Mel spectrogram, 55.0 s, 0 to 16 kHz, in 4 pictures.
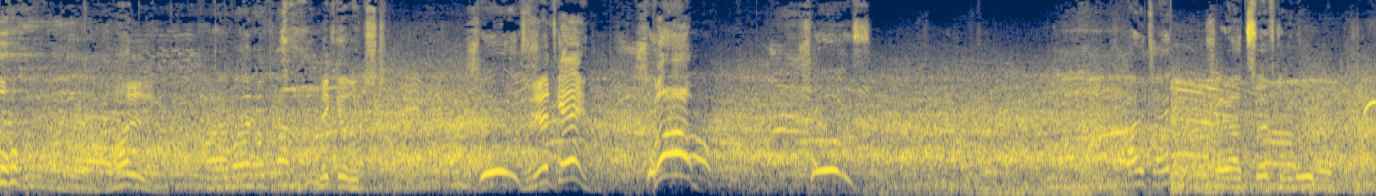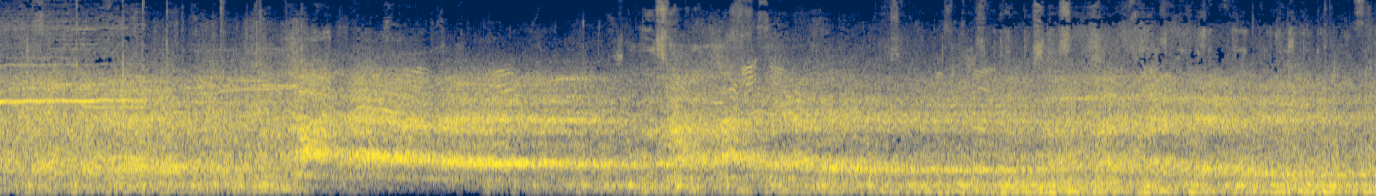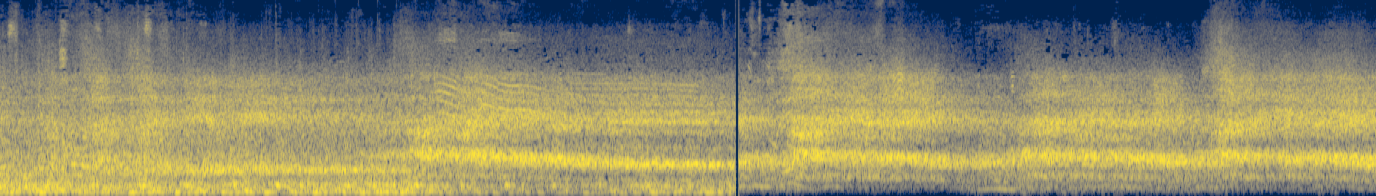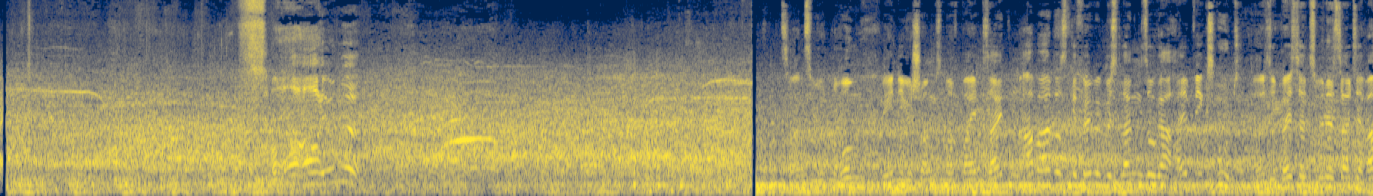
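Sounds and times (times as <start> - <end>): general crowd noise: 0.0 - 55.0
crowd singing a chant: 14.9 - 42.0.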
